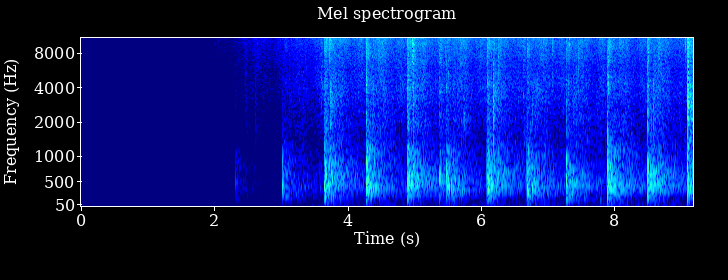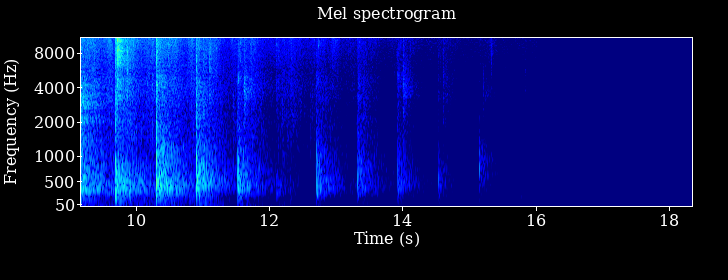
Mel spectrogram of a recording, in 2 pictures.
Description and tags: Walk - Higheels, Hallways
Walking in hallway wearing highheels
CZ, Czech, Panska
